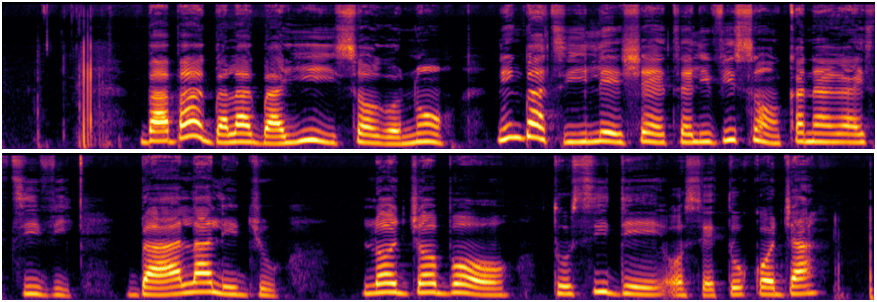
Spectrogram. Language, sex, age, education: Yoruba, female, 15-29, tertiary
